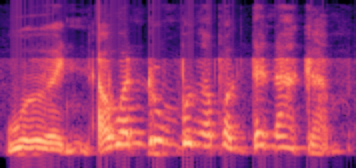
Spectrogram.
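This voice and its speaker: A woman's voice: medium pitch, very animated, measured pace, husky, exaggerated voice. Elderly, tender grandmother, muffled recording. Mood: caring, reassuring. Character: elderly, caring grandmother and devoted mother. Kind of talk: radio drama acting. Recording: dull lo-fi radio recording.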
